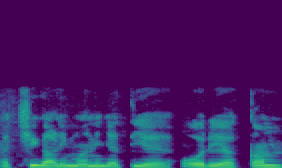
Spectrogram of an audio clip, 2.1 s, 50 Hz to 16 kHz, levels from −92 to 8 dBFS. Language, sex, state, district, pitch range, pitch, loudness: Hindi, male, Bihar, Jamui, 150-160 Hz, 150 Hz, -21 LUFS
